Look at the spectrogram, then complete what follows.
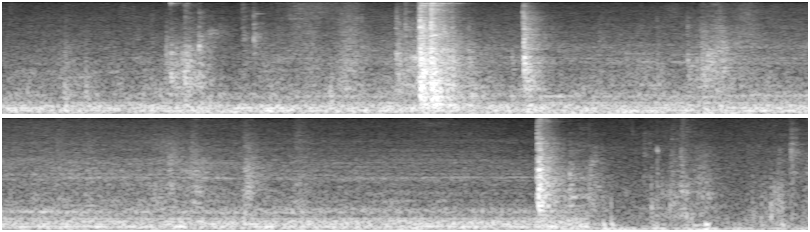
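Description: A few sharp knocks over a steady low room hum, the loudest a bang about two seconds in and another near the end. The hum cuts off suddenly about seven seconds in.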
